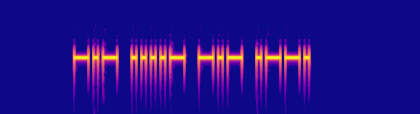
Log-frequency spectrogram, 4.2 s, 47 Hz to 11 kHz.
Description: Morse code, heard as a keyed tone, about 25 wpm, 700 Hz. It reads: K4KP
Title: USA Call Signs - 4 Characters - 25wpm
